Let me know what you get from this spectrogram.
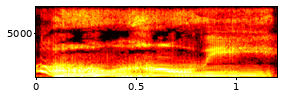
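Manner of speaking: creaky, rough cartoon voice. Doing a requested impression for the other speakers: Marge Simpson impression. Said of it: "my Marge impression".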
